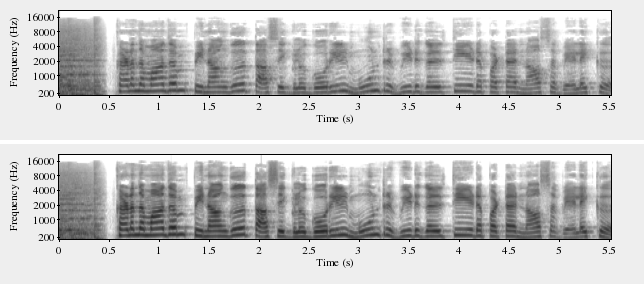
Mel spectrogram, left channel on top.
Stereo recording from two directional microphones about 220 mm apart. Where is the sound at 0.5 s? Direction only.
50° right (ahead or behind).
